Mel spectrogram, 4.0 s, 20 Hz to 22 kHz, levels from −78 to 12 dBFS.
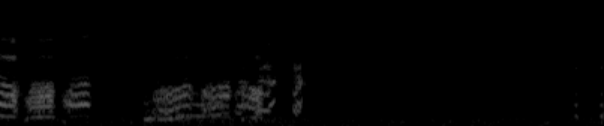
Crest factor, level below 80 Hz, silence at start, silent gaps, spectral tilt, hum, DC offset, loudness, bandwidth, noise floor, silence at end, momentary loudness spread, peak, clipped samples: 18 dB; -84 dBFS; 0 s; none; -3 dB/octave; none; under 0.1%; -53 LUFS; 14 kHz; -76 dBFS; 0 s; 12 LU; -38 dBFS; under 0.1%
